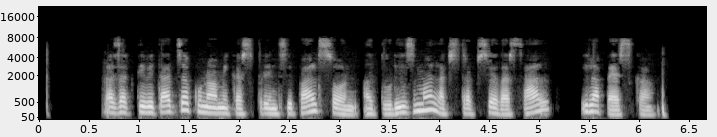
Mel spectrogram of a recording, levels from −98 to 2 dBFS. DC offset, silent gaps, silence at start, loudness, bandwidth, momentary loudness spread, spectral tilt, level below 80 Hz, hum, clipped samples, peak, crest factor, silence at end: under 0.1%; 5.20-5.41 s; 0.65 s; -16 LUFS; 8.2 kHz; 10 LU; -7 dB/octave; -56 dBFS; none; under 0.1%; -2 dBFS; 16 dB; 0.4 s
